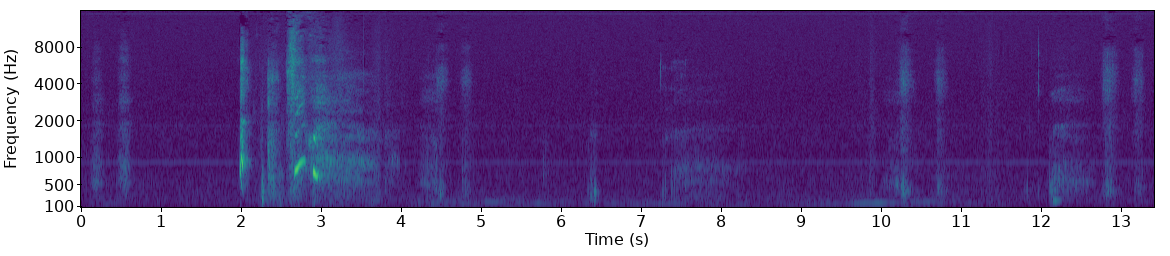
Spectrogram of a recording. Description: really girly sneeze fit caused by hayfever, sneezing into tissues near the end of the fit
